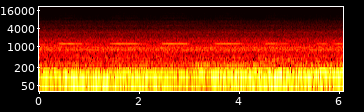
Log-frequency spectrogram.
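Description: A faint, short electronic beep repeating about once a second, over a low steady hum.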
